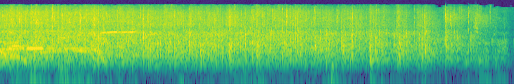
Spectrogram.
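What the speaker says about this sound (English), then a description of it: "Give them a big round of applause" Conference audience at a recovery event applauding, a dense, sustained round of clapping close by that slowly thins toward the end.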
